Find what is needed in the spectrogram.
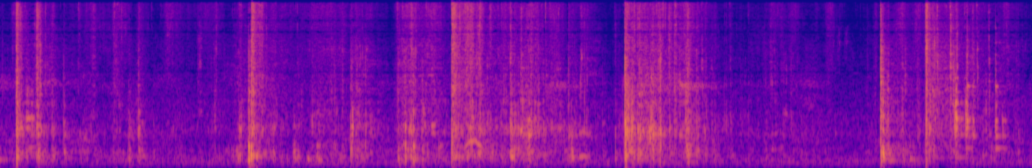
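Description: A small wooden desk being smashed apart by blows from a long-handled tool: several sharp cracks of breaking wood a few seconds apart, with two strikes close together near the end.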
